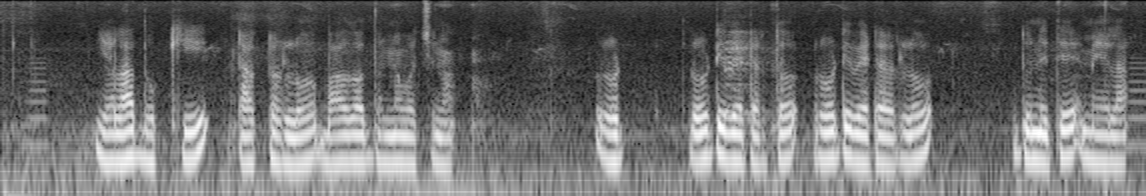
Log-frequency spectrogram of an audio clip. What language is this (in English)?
Telugu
